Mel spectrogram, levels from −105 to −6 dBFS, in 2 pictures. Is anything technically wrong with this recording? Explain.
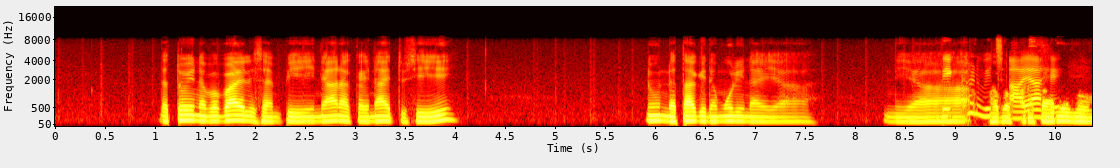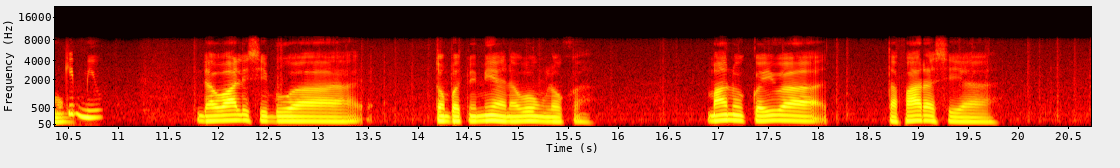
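Yes. From 9.18 to 9.68 s and again from 9.88 to 10.38 s the speech suddenly drops, by roughly 25 dB in the first dip and about 15 dB in the second. This is likely speech suppressed in double talk: with both sides talking at once, the echo canceller treated this talker as loudspeaker echo and turned it down.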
